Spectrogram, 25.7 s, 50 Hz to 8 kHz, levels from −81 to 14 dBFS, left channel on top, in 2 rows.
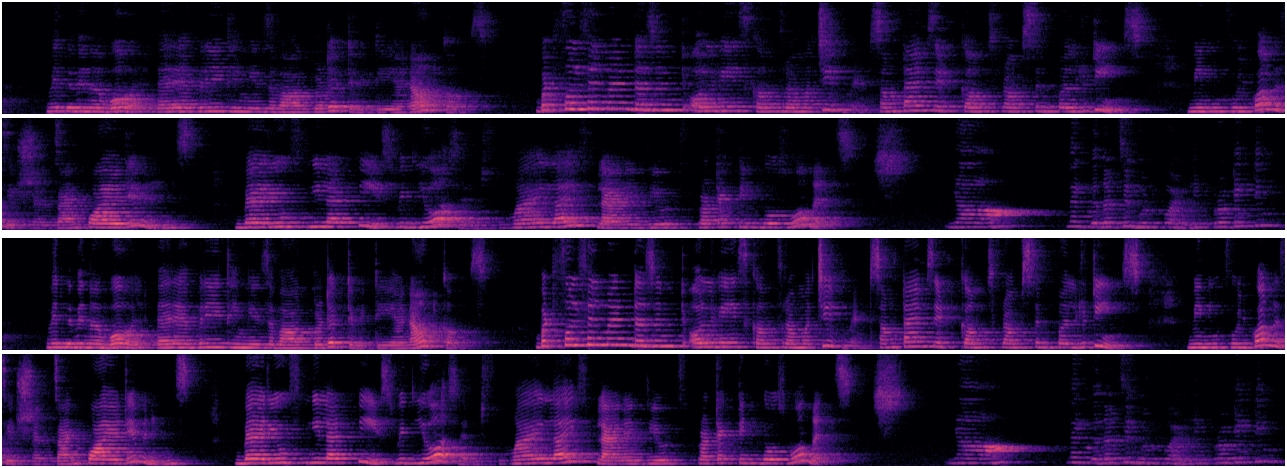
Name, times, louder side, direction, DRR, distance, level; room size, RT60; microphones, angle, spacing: voice 1, 0.5-4.6 5.3-11.4 11.9-14.7 15.2-21.3 21.6-21.8 22.6-22.9, right 3 dB, 35° right, 4 dB, 0.3 m, -31 dB
voice 2, 22.3-22.8 23.5-25.6, left 1 dB, 65° left, -4 dB, 1.0 m, -42 dB
2.8 x 2.3 x 4.0 m, 0.96 s
head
